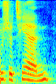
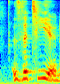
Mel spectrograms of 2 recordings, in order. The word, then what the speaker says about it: Zetian: But again, it's spelled Zetian, and I would have just, like, totally butchered that in my anglophone way and said, like, Zetian or something like that when reading it, or Zadian, who the heck knows.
